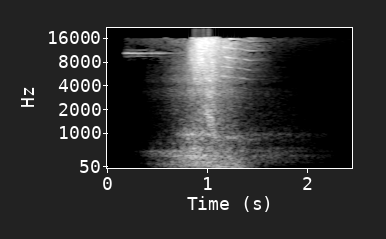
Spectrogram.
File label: Metal Tones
